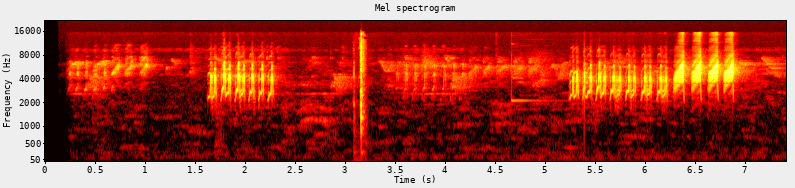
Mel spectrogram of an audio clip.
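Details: Flamboyan singing actively: bursts of rapid, buzzy, high chattering trills repeated in phrases, with a sharp click near the middle and a loud rattling series toward the end; low background hum.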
